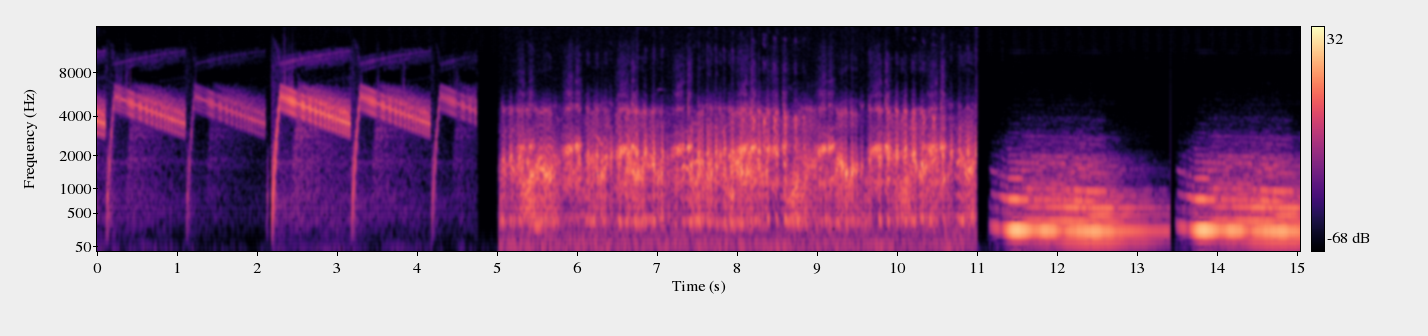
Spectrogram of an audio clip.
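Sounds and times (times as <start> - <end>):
frogs croaking in chorus: 5.0 - 11.0.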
